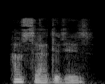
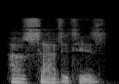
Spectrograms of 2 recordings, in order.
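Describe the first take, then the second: First: Quiet, lingering repeat; soft sorrowful echo; sad murmur. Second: Softly murmured, almost to himself; hushed wistful murmur; sad murmur. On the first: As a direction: let the sadness sink in, softly. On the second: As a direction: murmur it sadly at the portrait. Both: A narrator's reading. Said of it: "murmured Dorian Gray".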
